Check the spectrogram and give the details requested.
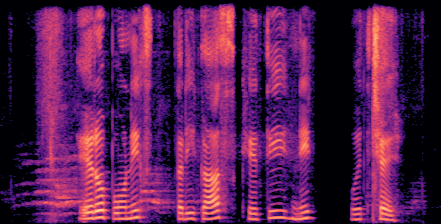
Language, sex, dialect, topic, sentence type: Maithili, female, Bajjika, agriculture, statement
